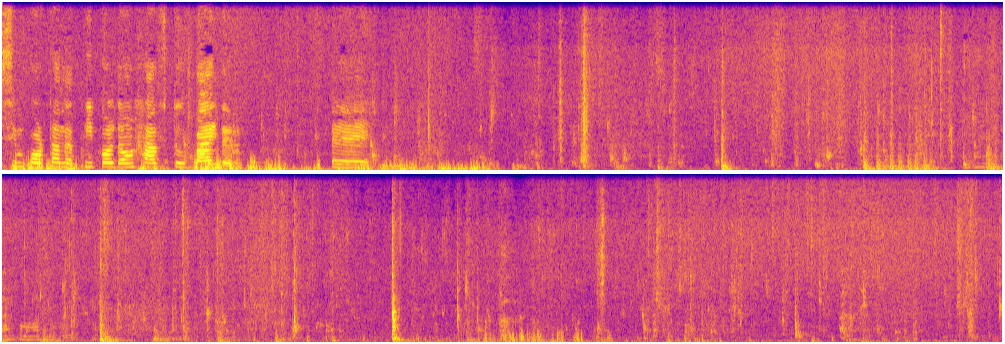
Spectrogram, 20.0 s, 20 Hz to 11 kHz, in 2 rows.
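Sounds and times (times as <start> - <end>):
knocks and thumps on boat: 0.0 - 20.0.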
